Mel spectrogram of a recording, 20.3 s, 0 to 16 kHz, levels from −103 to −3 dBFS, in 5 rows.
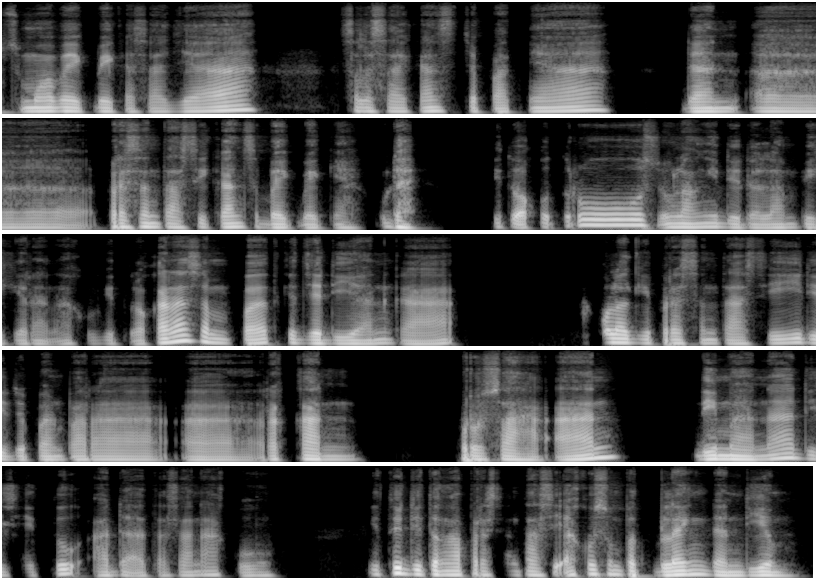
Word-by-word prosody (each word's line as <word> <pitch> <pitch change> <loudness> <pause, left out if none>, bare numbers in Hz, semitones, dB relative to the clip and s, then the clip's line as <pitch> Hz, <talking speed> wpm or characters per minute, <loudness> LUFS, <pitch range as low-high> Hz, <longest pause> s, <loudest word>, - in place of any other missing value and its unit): semua 110 +1 +1
baik-baik 110 -2 0
saja, 110 - 0 0.4
selesaikan 110 +1 -3
secepatnya 110 +7 -1 0.4
dan, 105 -1 +2
eee, 100 -3 -4
presentasikan 115 -1 0
sebaik-baiknya." 95 -5 -4
Udah 110 -6 +1 0.4
itu - - -13
aku - - 0
terus 180 +1 +3
ulangi 115 +1 +1
di 105 - -4
dalam 100 +1 -5
pikiran 95 -2 -8
aku, 95 0 -17
gitu, 100 -2 -15
loh. - - -37
Karena 135 +8 +7
sempet 120 -5 +1
kejadian, 105 -3 -1
Kak, 95 0 -4 0.7
aku - - -5
lagi 120 -4 +4
presentasi 110 +3 -3
di - - 0
depan 100 -1 -3
para, 100 -1 -3
eee, 90 -1 -3 0.2
rekan 100 -2 +1 0.5
perusahaan, 100 - +3 0.5
di 115 - +7
mana 110 +7 +4
di 120 - -7
situ 105 +9 -3
ada 105 -3 -4
atasan 105 +3 -8
aku, 100 -5 -7 0.5
itu 140 +5 +5
di 150 - +4
tengah 125 -2 +5
presentasi 115 -2 -4
aku 125 +5 0
sempet 135 -4 +2
blank 125 +4 +8
dan 105 - +5
diem. 105 -1 +4
110 Hz, 145 wpm, -26 LUFS, 100-120 Hz, 0.7 s, blank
